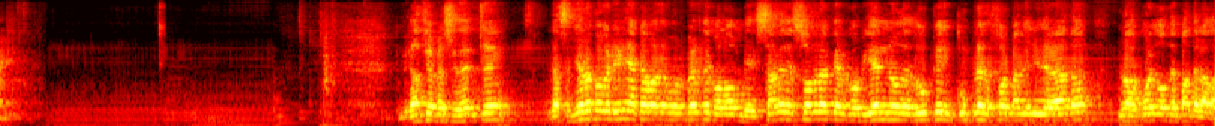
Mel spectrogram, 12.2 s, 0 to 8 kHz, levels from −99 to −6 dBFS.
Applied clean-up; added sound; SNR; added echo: neural separator model SepFormer DNS4.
